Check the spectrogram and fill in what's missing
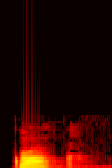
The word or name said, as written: grock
